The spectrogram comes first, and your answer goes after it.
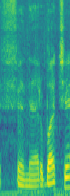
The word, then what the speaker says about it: Fenerbahçe: Na verdade, são 3 times ali com um investimento maior, que é o Fenerbahçe, que eu aprendi agora, a pronúncia é Fenerbahçe.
